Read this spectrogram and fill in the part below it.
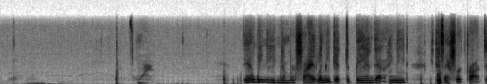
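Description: Yarn rustles softly as a crochet hook pulls loops through it.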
